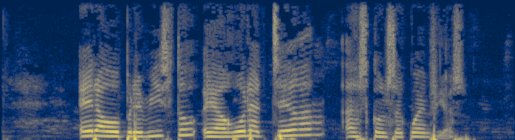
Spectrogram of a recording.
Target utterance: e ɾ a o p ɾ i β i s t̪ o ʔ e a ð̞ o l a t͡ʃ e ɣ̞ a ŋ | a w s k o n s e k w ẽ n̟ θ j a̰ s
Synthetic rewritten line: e ɾ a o p ɾ e β i s t̪ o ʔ e a ɣ̞ o ɾ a t͡ʃ e ɣ̞ a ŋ | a s k o n s e k w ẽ n̟ θ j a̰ s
